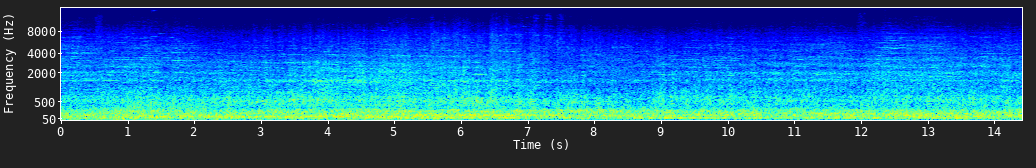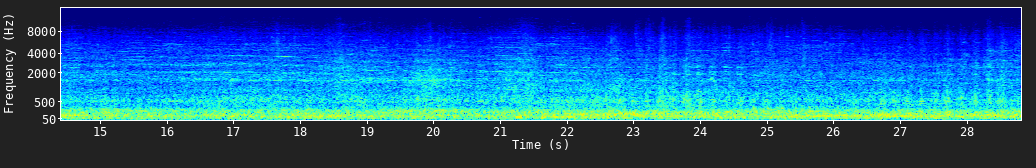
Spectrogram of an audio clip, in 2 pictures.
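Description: Long double-stack container freight train rolling past at speed, its steel wheels running steadily on the rails.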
